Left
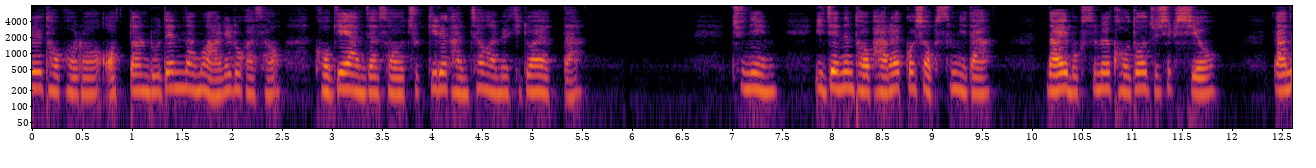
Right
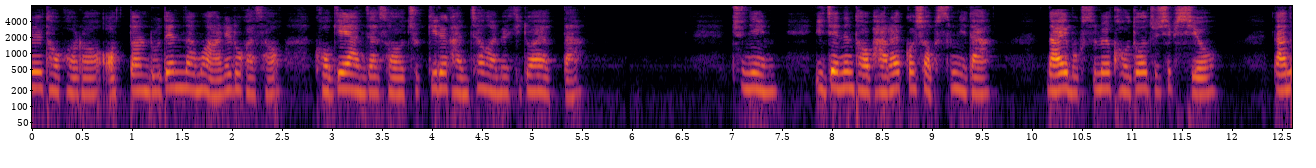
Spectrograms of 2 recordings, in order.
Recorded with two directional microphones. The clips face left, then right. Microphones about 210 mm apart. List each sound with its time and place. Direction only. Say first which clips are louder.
0.0 s speech: left 1 dB; 35° left (ahead or behind)
7.0 s speech: left 2 dB; 40° left (ahead or behind)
